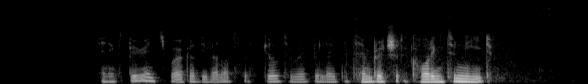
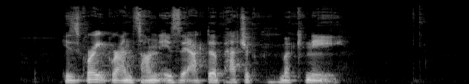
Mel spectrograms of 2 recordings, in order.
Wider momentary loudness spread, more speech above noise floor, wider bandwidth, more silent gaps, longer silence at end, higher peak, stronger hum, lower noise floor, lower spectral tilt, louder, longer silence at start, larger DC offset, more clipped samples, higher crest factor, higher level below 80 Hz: first, 18 LU vs 8 LU; first, over 64 dB vs 48 dB; second, 4.7 kHz vs 16 kHz; neither; second, 1 s vs 1.25 s; second, -8 dBFS vs -2 dBFS; neither; first, under -90 dBFS vs -67 dBFS; first, -9 dB/octave vs -5 dB/octave; second, -26 LUFS vs -19 LUFS; first, 1 s vs 0.65 s; neither; neither; about the same, 20 dB vs 20 dB; second, -70 dBFS vs -54 dBFS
